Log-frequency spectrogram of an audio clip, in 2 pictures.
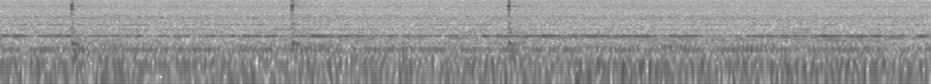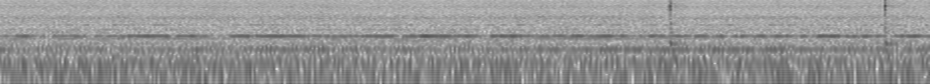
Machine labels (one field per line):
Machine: valve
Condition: abnormal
